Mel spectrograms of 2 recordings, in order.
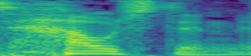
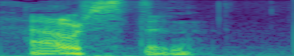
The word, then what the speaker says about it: Houston: You know somebody is not from New York when they ask for directions, like, how do I get to Houston and Third? It's Houston. It's pronounced Houston, which I don't understand.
